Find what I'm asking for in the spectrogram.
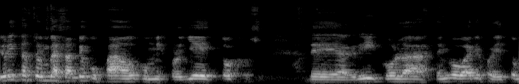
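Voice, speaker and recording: A man talking at a fairly quick pace. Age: 60s. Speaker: businessman and former minister. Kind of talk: radio interview.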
